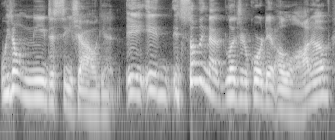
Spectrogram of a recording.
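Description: With the background quiet, a man's pitch swings very widely as he talks at a moderate pace. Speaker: video commentator. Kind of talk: casual vlog chat. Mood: mocking, exasperated. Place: home room. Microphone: phone near.

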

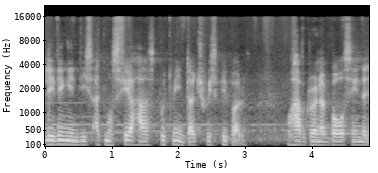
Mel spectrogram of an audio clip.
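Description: Faint music plays in the background. A man speaks in a fairly low, monotone, flat voice. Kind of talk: interview answer. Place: hall.

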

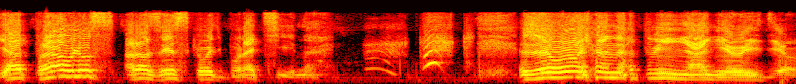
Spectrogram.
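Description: A man puts on a raspy character voice at a fairly high pitch. He moves at a fairly slow pace with long, frequent pauses. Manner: menacing, greedy.

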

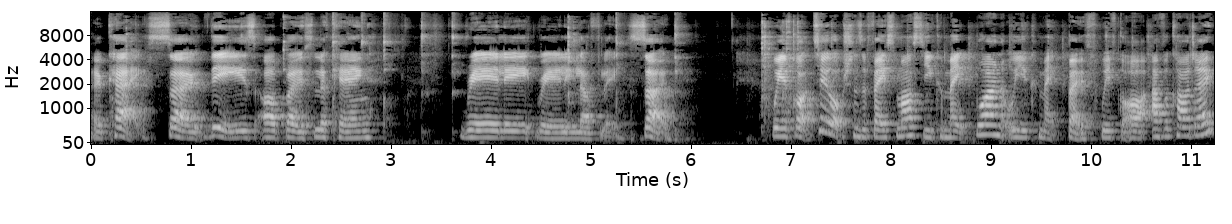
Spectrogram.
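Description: A woman talks at a fairly slow pace with ordinary pitch variation, over light background noise and audible room echo. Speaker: presenter. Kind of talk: tutorial. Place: kitchen. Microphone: phone near.

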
